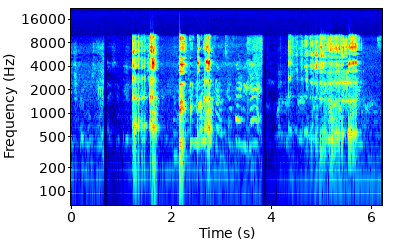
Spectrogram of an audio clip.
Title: Cute girl burping loud after sprite challenge long burp soda burp (name won’t be given for privacy)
